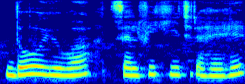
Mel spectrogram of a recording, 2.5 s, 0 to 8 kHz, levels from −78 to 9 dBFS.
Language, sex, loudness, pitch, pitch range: Hindi, female, -25 LUFS, 230 Hz, 215-240 Hz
